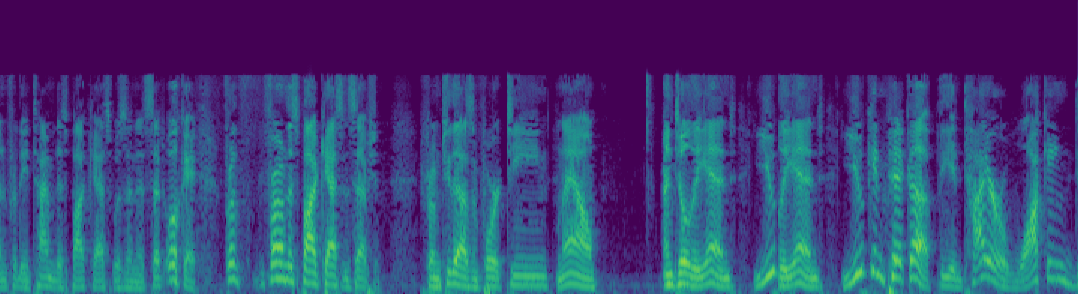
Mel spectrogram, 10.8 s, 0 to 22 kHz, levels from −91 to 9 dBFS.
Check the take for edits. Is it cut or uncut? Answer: cut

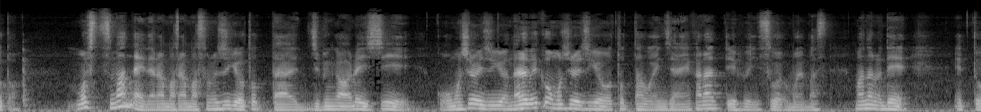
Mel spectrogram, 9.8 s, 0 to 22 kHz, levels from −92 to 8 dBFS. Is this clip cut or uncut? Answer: cut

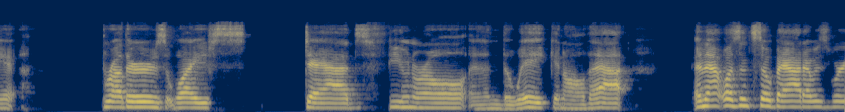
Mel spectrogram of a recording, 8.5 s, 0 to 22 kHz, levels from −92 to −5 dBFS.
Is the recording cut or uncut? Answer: uncut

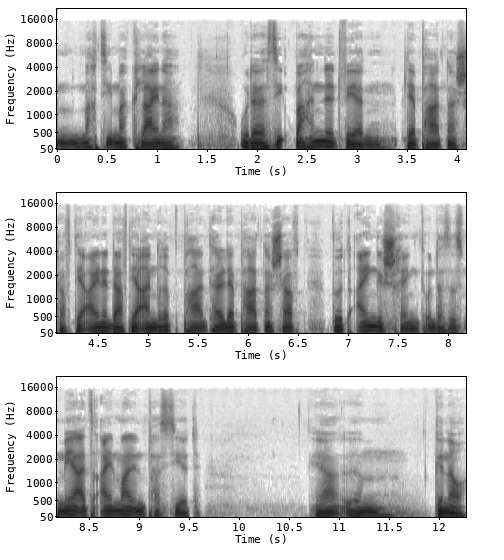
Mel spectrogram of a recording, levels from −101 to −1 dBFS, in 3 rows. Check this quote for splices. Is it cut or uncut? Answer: cut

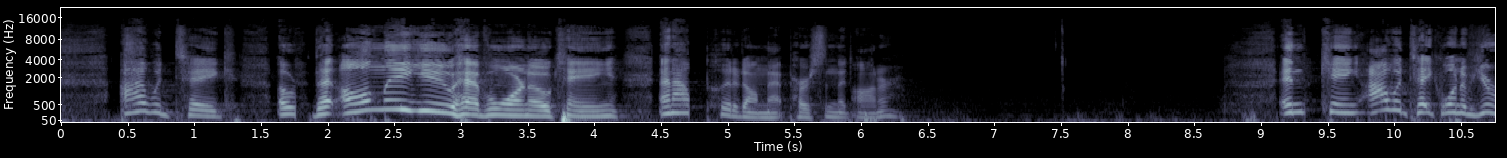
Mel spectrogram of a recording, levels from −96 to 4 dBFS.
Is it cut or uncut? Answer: cut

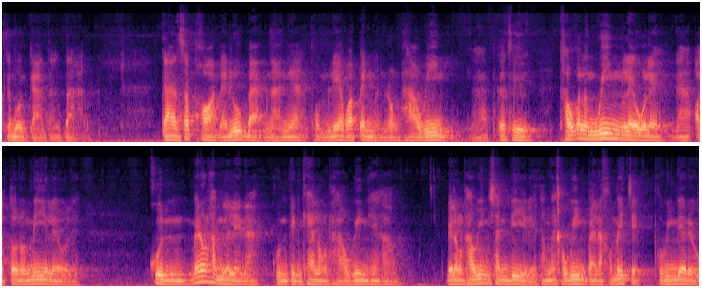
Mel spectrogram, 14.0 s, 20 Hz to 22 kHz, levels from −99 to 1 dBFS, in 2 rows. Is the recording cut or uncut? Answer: cut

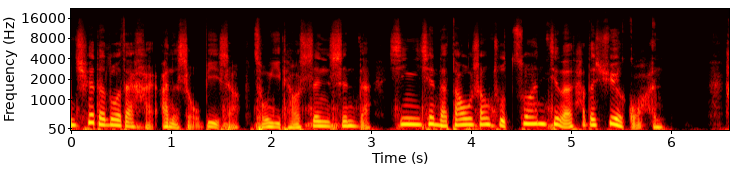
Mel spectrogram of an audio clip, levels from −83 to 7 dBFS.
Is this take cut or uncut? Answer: cut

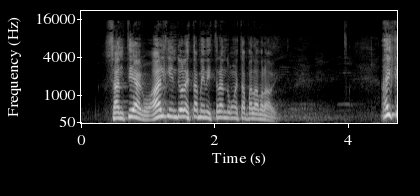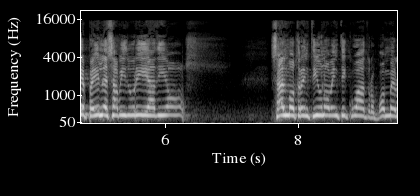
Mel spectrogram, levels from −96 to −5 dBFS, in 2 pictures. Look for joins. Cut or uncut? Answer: uncut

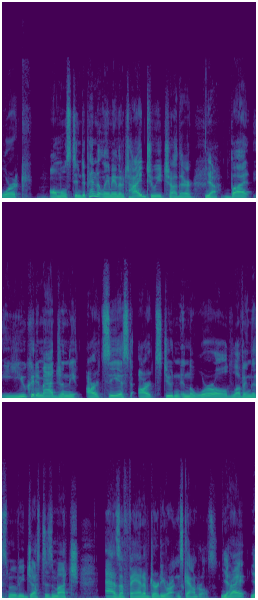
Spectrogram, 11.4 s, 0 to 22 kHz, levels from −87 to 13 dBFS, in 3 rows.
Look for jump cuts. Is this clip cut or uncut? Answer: uncut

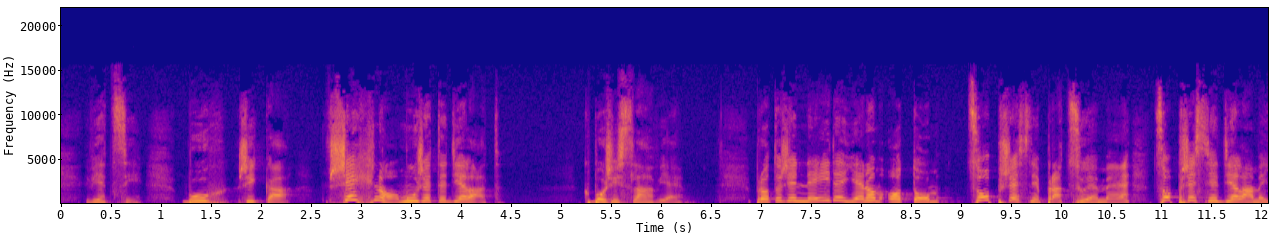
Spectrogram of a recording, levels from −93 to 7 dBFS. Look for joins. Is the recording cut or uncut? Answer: uncut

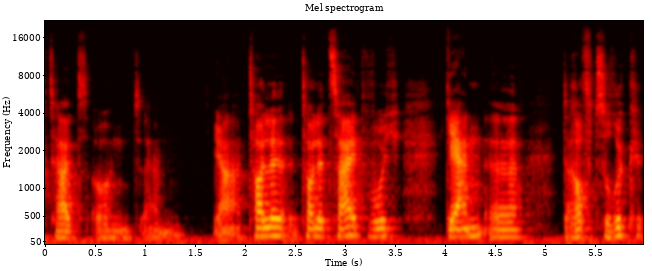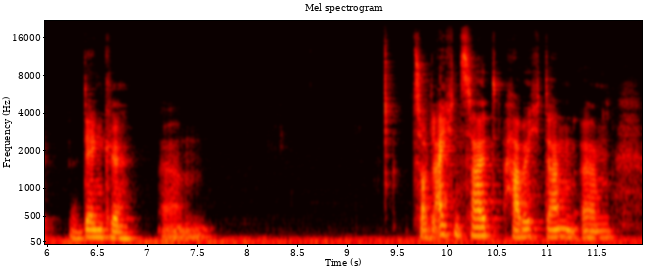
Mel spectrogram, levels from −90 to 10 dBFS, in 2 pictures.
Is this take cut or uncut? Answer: cut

